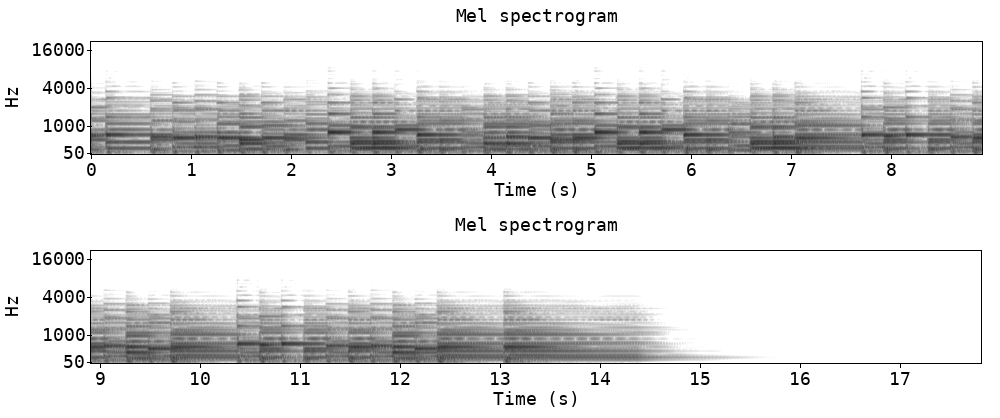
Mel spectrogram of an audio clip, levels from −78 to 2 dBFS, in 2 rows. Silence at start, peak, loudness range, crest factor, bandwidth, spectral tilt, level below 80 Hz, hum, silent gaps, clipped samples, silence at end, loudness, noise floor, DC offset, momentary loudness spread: 0 s; -4 dBFS; 8 LU; 18 dB; 5.4 kHz; -9.5 dB/octave; -44 dBFS; none; none; under 0.1%; 3.25 s; -20 LUFS; under -90 dBFS; under 0.1%; 7 LU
